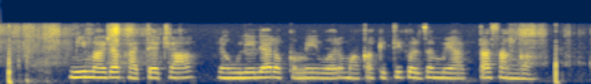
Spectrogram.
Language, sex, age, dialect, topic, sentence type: Marathi, female, 18-24, Southern Konkan, banking, question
